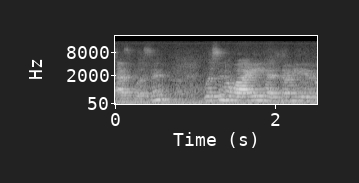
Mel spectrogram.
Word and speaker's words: GLSEN: I believe is what it came down to, but it's pronounced as GLSEN.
